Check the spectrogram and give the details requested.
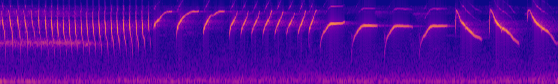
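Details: Canary song used as a lure to get a silent canary singing: a buzzy, rapidly pulsed rattle opening the phrase, followed by a string of rising whistled notes and a few sharp downward-sweeping notes.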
